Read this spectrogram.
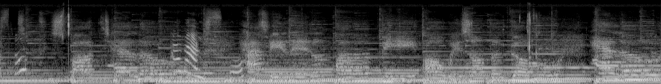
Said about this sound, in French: Je ne sais pas si tu vas reconnaître le générique puisque c'est le générique anglais et euh, ça faisait comme ça.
